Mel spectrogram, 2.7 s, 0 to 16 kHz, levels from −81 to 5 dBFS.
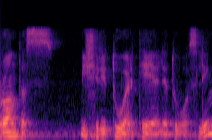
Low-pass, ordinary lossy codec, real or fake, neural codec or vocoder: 7.2 kHz; AAC, 48 kbps; real; none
